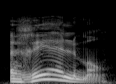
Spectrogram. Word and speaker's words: réellement: Okay, so remember when you've got this here and then it's followed by two consonants and then they are the same consonant like here, the sound of the changes and it's open, it's a. So that's the reason why you've got this réel. Okay, réellement. All right, then manuel, manuel, manuellement.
